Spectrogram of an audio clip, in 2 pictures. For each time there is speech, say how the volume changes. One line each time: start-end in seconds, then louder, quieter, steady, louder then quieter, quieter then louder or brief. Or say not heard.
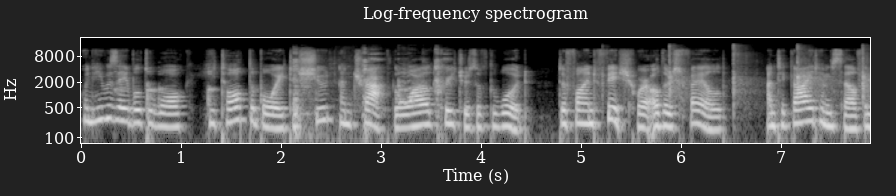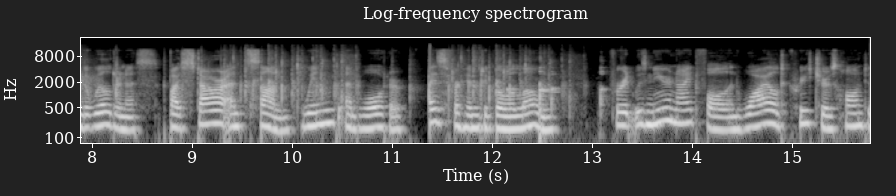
0.0-15.7 steady.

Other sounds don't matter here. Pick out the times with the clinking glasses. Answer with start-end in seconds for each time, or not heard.
0.3-1.6, 12.2-13.2.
